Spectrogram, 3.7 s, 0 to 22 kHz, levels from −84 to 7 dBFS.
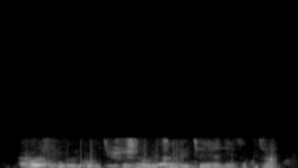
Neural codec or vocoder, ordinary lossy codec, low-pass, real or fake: none; AAC, 16 kbps; 7.2 kHz; real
